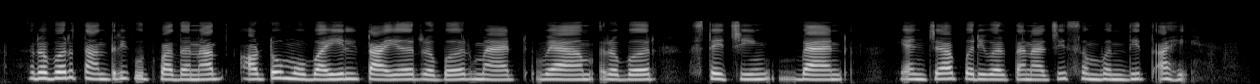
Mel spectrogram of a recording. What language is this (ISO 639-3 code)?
mar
